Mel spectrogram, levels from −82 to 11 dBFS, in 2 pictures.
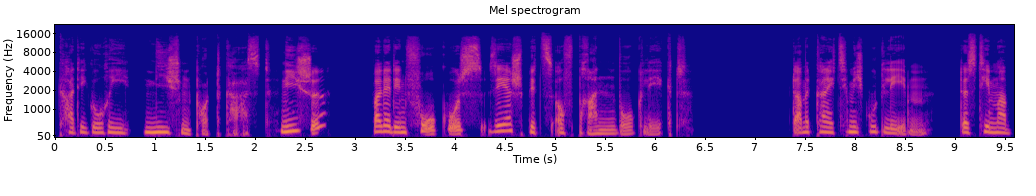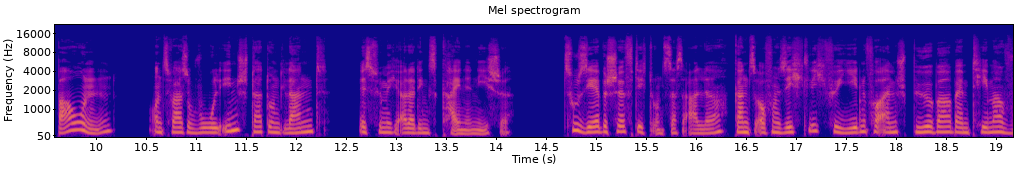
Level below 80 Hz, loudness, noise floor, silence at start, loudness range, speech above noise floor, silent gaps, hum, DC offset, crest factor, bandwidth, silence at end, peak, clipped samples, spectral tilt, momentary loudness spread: -62 dBFS; -25 LUFS; under -90 dBFS; 0.05 s; 4 LU; over 66 dB; 0.80-0.86 s, 2.77-3.16 s, 6.40-7.34 s, 8.80-9.04 s, 10.22-10.53 s, 12.36-12.63 s, 14.20-14.67 s; none; under 0.1%; 18 dB; 15 kHz; 0 s; -8 dBFS; under 0.1%; -5 dB/octave; 10 LU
